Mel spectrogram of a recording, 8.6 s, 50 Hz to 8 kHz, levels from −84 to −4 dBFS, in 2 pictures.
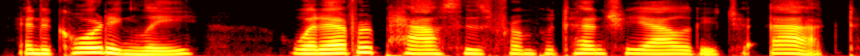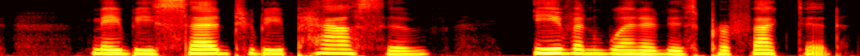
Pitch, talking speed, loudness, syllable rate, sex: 195 Hz, 135 wpm, -20 LUFS, 4.8 syllables/s, female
